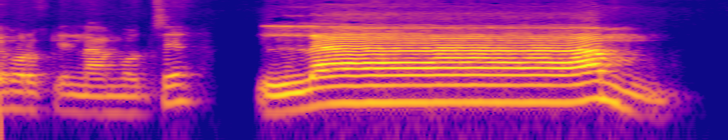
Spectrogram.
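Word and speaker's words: لام: আমরা যে হরফটি শিখবো সে হরফটির নাম হচ্ছে লাম লাম এই হরফের উচ্চারণটি একদমই সহজ।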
